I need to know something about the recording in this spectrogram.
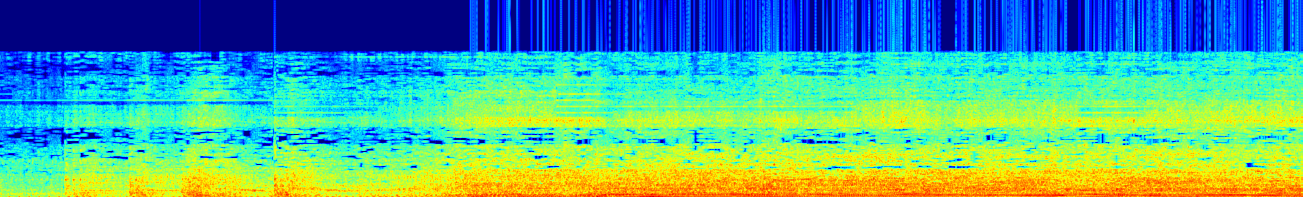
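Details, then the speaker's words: Yamaha Aerox scooter after repair: the engine had been rattling in the front at certain RPM but was smooth at high revs, and the cam follower/rocker parts were replaced. It now revs up and settles smoothly with no ticking or rattle. "oke udah hilang ya suaranya udah hilang ini udah halus lagi"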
